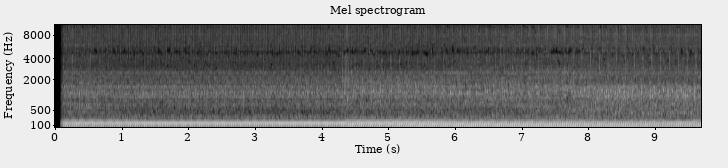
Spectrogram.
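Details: Mazdaspeed 3 petrol engine idling with a steady light tick, about four a second, behind the normal valve and injector chatter; the source is unknown.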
